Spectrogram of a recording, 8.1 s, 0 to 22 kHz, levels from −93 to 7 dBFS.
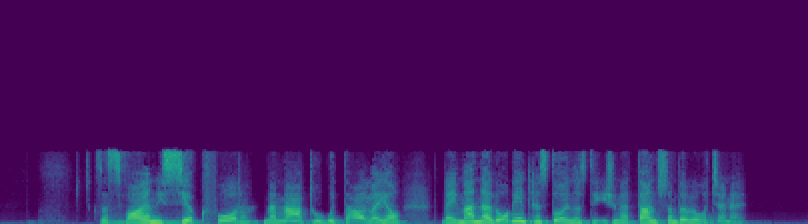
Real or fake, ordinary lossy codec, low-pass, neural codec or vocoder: fake; MP3, 48 kbps; 7.2 kHz; codec, 16 kHz, 0.5 kbps, X-Codec, HuBERT features, trained on balanced general audio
